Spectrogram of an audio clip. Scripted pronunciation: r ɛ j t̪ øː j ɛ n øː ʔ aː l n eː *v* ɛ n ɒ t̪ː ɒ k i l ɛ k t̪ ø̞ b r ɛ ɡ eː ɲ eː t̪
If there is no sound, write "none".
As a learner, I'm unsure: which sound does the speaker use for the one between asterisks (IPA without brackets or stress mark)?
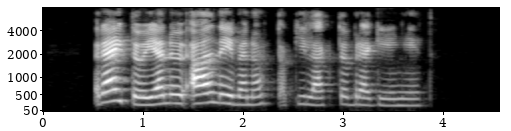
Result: b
